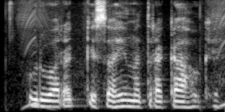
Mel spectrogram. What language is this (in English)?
Bhojpuri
